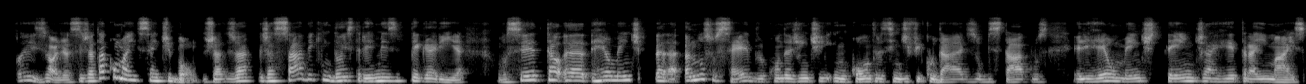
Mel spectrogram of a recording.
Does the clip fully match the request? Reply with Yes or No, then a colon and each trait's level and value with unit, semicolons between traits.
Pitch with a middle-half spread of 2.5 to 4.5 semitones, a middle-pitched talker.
No: average, 5.2 semitones; medium, 145 Hz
